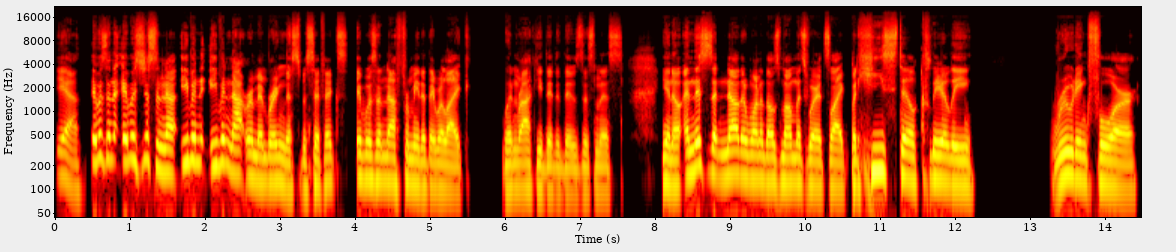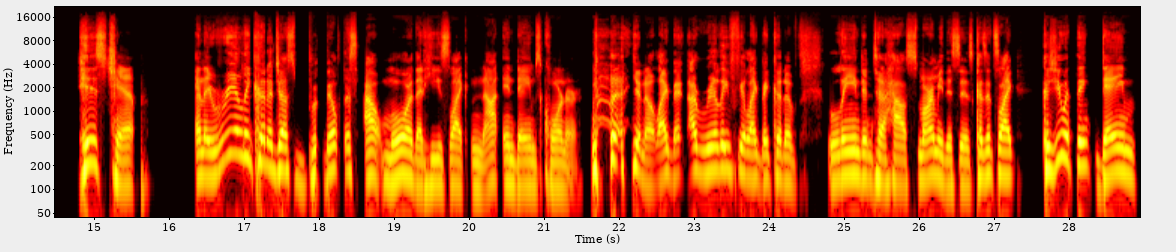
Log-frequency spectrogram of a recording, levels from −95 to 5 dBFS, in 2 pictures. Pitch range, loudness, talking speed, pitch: 115-160 Hz, -22 LUFS, 200 wpm, 135 Hz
